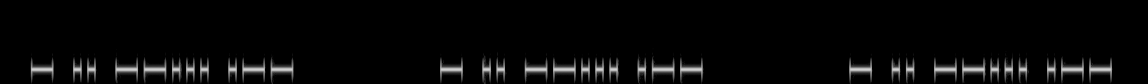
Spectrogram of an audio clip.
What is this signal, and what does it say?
Morse code, heard as a keyed tone, about 17 wpm, 700 Hz. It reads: TI7W TI7W TI7W
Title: DXCC-100 Call Signs - 4 Characters - Repeated 3x - 17wpm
